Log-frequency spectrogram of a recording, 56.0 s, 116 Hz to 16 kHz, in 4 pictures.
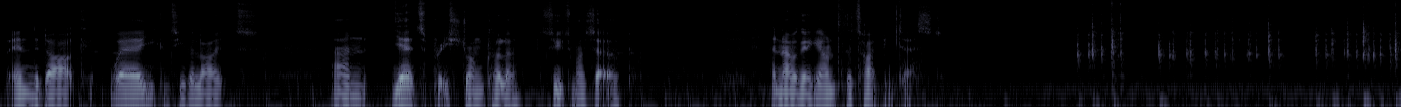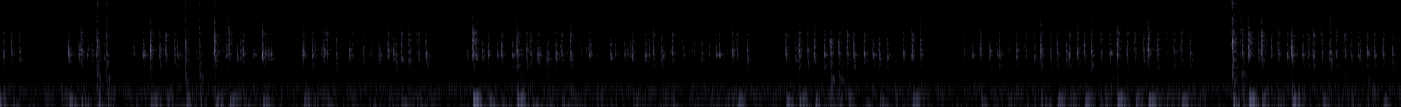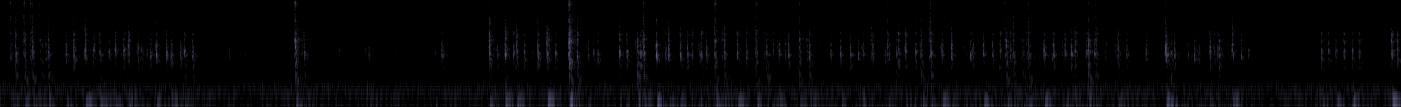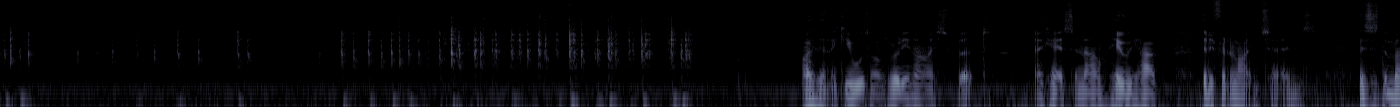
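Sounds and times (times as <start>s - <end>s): mechanical keyboard typing: 10.8s - 40.6s, 41.2s - 49.0s.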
